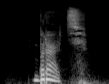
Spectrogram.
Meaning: to take
- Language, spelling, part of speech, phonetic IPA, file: Russian, брать, verb, [bratʲ], Ru-брать.ogg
